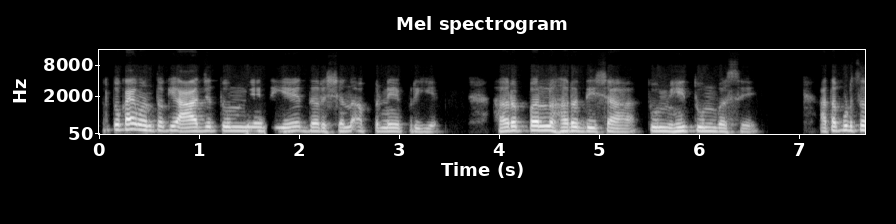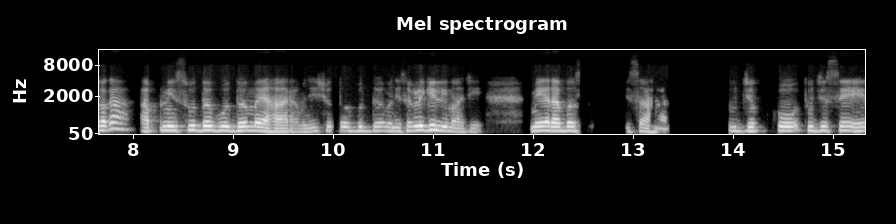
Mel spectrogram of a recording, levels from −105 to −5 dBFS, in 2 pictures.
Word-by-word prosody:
तो 220 - +3
काय 230 +2 +6
म्हणतो 190 -4 +1
की 185 - 0
आज 165 +2 +3
तुमने 170 -1 0
दिये, 155 +1 -3
दर्शन 160 0 -3
अपने 155 -2 -4
प्रिये. 135 -2 -9 0.6
हर 165 +4 +3 0.2
पल, 190 -1 +7
हर 165 +1 +3
दिशा 150 -1 -1 0.3
तुम्ही 160 0 +1
तुम 160 -1 0
बसे. 140 -2 -7 0.7
आता 150 +4 -1
पुढचं 195 0 +1
बघा 260 +7 +2 0.3
अपनी 185 +4 +1
सुध 195 +1 +1
बुध 175 -1 +2 0.2
मैं 175 -2 +5
हारा 135 -1 -2
म्हणजे 140 +3 -8
शुद्ध-बुद्ध 170 -2 -5
म्हणजे 165 -2 -4
सगळी 185 +5 +4
गेली 200 -3 +4
माझी, 140 -3 -7 0.5
मेरा 175 0 +5
बस 170 0 0
तूही 270 - -23
सहारा 135 -4 -5 0.6
तुझ 170 0 -3 0.3
को 175 -1 +2
तुझसे 180 +1 -2
170 Hz, 150 wpm, -21 LUFS, 155-180 Hz, 0.7 s, पल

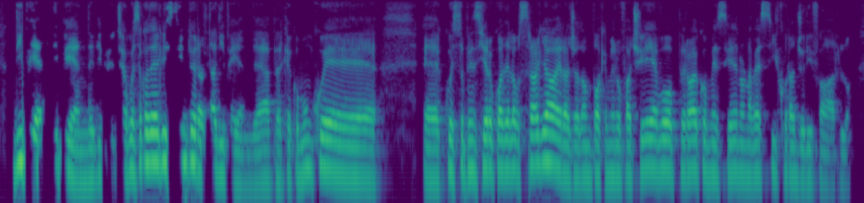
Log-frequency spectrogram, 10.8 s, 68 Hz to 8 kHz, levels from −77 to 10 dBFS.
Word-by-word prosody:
Dipe 170 0 +2
dipende 125 -8 -2
dipe 130 +1 -10
cioè, 145 - -5
questa 150 +2 +2
cosa 175 0 +6
dell'istinto 175 +1 +2
in 175 - +6
realtà 150 0 0
dipende, 115 -5 -5
eh, 120 - -2
perché 120 +1 -6
comunque, 130 -3 +1 0.5
ehm, 125 -1 -1
questo 145 +3 +1
pensiero 150 +2 +2
qua 150 - +3
dell'Australia 165 +3 +4
era 140 -3 +3
già 130 +1 -3
da 130 - -2
un 130 - -4
po' 135 - +1
che 135 +1 -4
me 135 - -5
lo 130 - -2
facevo, 145 +2 +1
però 145 0 0
è - - +3
come 140 -2 -4
se 140 +3 -3
non 135 -1 -6
avessi 135 +1 -3
il 140 - -10
coraggio 130 -4 -4
di 120 0 -6
farlo. 110 -2 -9
135 Hz, 205 wpm, -23 LUFS, 125-150 Hz, 0.5 s, cosa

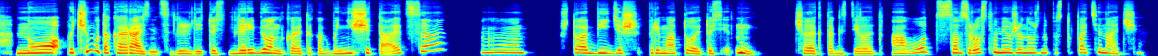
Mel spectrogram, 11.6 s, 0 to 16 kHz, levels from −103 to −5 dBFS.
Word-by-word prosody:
Но 205 +4 +5
почему 320 +9 +4
такая 215 -4 +2
разница 155 -5 +2
для 170 +2 -3
людей? 155 -1 -4
То 185 - -7
есть 165 - -7
для 185 +2 +1
ребёнка 200 -5 +1
это 165 0 -4
как 165 -1 -8
бы 170 - -4
не 185 +2 0
считается, 225 - +3 0.5
м, 235 -1 -2 0.3
что 220 - -3
обидишь 195 -1 +1
прямотой, 185 -3 -1
то 180 - -5
есть, 175 -1 -6
м, 170 -9 +4 0.4
человек 180 -3 -1
так 165 -1 -7
сделает. 160 0 -6
А 175 0 -1
вот 255 +8 -2
со 225 - 0
взрослыми 235 +5 +2
уже 230 -1 0
нужно 220 0 -2
поступать 225 +2 -6
иначе. 205 -2 -2
195 Hz, 170 wpm, -25 LUFS, 170-225 Hz, 0.5 s, Но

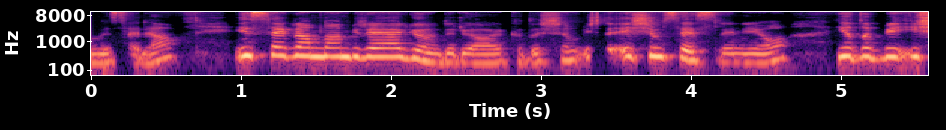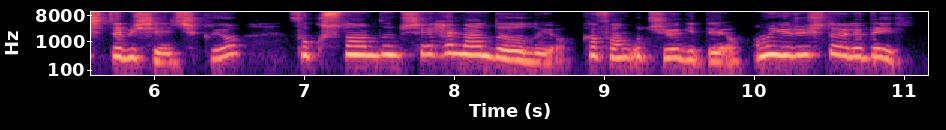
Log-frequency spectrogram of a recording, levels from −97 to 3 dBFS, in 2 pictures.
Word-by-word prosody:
mesela. 205 +8 -8 0.4
Instagram'dan 315 -2 +5
bir 295 - +1
reel 295 0 +2
gönderiyor 190 -6 -3
arkadaşım. 195 +4 -9
İşte, 475 +12 -8
eşim 305 - +3
sesleniyor 195 -8 -2 0.4
ya 310 -1 +4
da 295 -4 0
bir, 295 0 +4
işte, 300 -2 +1
bir 275 - +1
şey 210 -8 -1
çıkıyor. 265 - -5 0.3
Fokuslandığım 340 +1 +2
şey 355 +1 -4
hemen 350 -3 +3
dağılıyor. 225 -8 0
Kafam 290 -4 -3
uçuyor 280 -2 -4
gidiyor 215 -4 -5
ama 320 +5 +5
yürüyüşte 345 +2 +2
öyle 300 -4 -1
değil. 245 -8 -4
295 Hz, 145 wpm, -18 LUFS, 225-325 Hz, 0.4 s, Instagram'dan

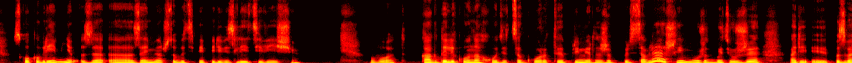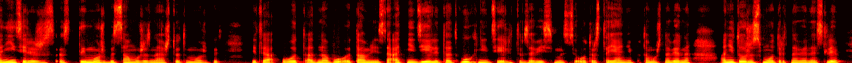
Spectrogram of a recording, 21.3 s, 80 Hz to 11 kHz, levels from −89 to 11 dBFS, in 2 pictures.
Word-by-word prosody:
Сколько 225 -3 -1
времени 245 - +2
з 175 0 0
э, 165 -2 +2
займёт, 175 - +1
чтобы 195 -8 -2
тебе 185 +6 -5
перевезли 170 -4 0
эти 175 0 -5
вещи. 150 +4 -5 0.9
Вот. 150 +2 -3 0.3
Как 235 -3 +1
далеко 205 -2 +4
находится 175 -3 0
город, 155 -2 -3
ты 175 - +3
примерно 165 -2 +1
же 165 +2 -1
представляешь, 225 - -1
и, 255 - +3
может 270 -4 -1
быть, 230 +1 -1
уже 205 +1 +1 0.4
ори 165 +1 +2
и - - -1
позвонить, 175 +6 +3
или 155 -5 +4
же 145 +1 -5
з - - -14
эс 165 - -5
ты, 200 +1 +5
может 200 -3 +4
быть, 170 -1 -1
сам 165 -3 +1
уже 150 0 -1
знаешь, 145 -2 -2
что - - -6
это - - -7
может 135 +1 -4
быть. - - -8 0.4
Это, - - -2
вот, 150 0 0
1, 145 +4 0
там, 140 -2 +1
не 140 0 +1
знаю, 150 - -6
от 165 +1 -3
недели 160 +2 +4
до 130 -1 -1
2 180 +5 +2
недель, 150 -2 0
это 130 - -11
в - - -7
зависимости 140 -1 -4
от - - -4
расстояния, 70 -1 -2
потому 140 0 -4
что, 145 +1 -7
наверное, 150 0 +2 0.3
они 170 +1 +6
тоже 200 +1 +4
смотрят, 165 -5 0
наверное, 140 0 0
если 140 -1 +1
170 Hz, 180 wpm, -23 LUFS, 150-190 Hz, 0.9 s, они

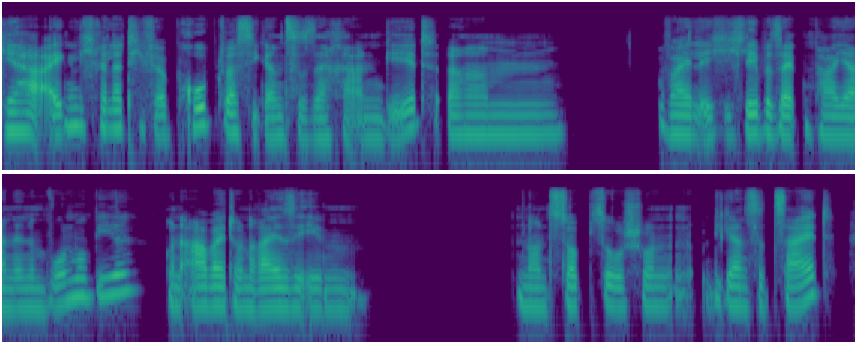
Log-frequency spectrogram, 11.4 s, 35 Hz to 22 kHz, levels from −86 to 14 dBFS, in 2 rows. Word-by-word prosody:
ja, 165 -1 +4
eigentlich 190 +6 +3
relativ 180 0 0
erprobt, 190 +8 0
was 155 -2 +5
die - - +1
ganze 135 0 +1
Sache 130 +1 -4
angeht, 135 +7 -3
ähm, 145 +1 -5 0.6
weil 150 -8 0
ich 140 - -3
ich 140 - 0
lebe 155 0 +2
seit 145 +1 +3
'n 180 - -12
paar 145 -3 -2
Jahren 140 0 0
in 140 - -5
'nem 140 0 -8
Wohnmobil 205 - -3
und 160 - -3
arbeite 150 -1 +3
und 140 - -4
reise 140 +1 +1
eben 135 +5 -9 1.0
nonstop 145 +1 0
so 150 -2 0
schon 150 0 -3 0.2
die 190 - -10
ganze 150 -1 -1
Zeit. 195 +11 +4
145 Hz, 170 wpm, -27 LUFS, 140-165 Hz, 1.0 s, was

